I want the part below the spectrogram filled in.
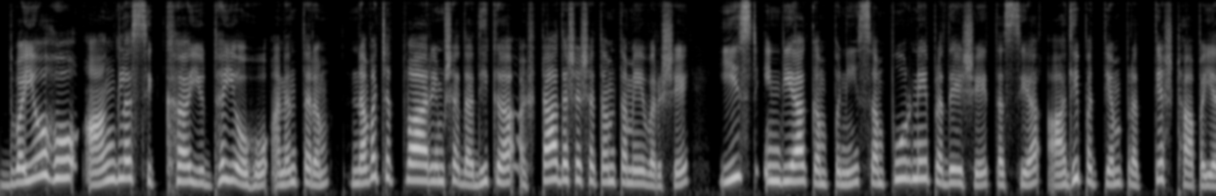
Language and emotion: Sanskrit, neutral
